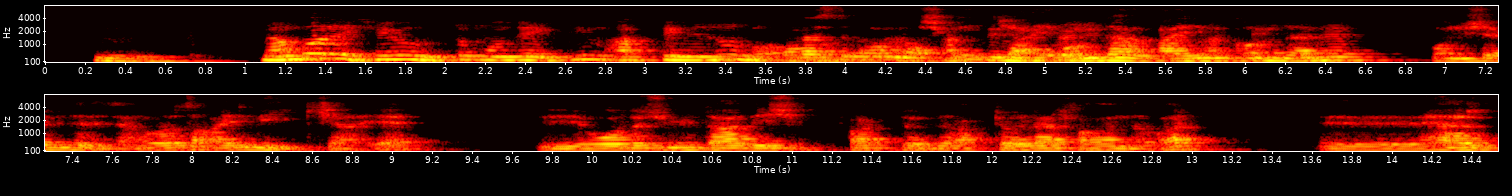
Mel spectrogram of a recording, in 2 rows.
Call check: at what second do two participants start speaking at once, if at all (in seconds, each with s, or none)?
3.5 s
